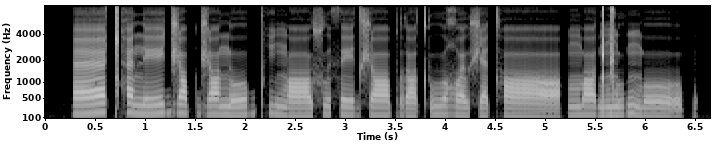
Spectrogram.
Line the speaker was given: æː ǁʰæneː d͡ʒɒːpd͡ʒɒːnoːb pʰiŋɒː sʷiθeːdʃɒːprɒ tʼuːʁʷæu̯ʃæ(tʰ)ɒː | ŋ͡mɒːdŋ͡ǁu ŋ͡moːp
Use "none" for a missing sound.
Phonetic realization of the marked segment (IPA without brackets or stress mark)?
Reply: tʰ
